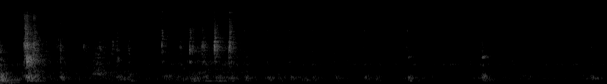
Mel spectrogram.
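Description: Faint clicks of computer keyboard keys being pressed, a quick run of taps about two seconds in and two single taps later.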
